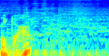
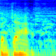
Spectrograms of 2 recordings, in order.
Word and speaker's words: Sagat: So it's pronounced Sagot. I've been saying it's Sagat since Street Fighter 4.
